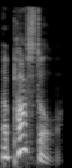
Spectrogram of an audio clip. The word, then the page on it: apostil: British English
